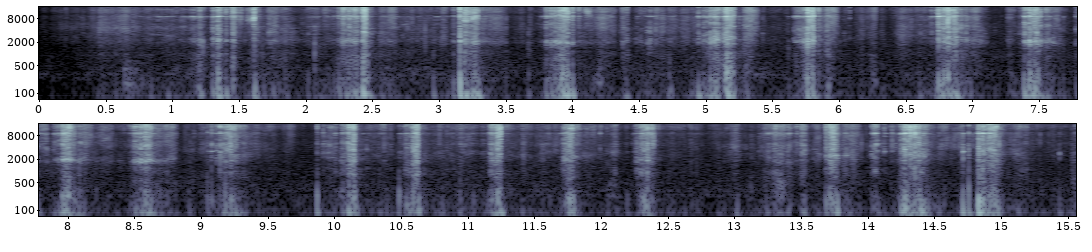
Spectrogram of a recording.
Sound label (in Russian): Morkovku chistyat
